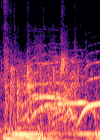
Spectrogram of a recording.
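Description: Live jazz band: a saxophone plays a melodic phrase with sliding notes, settling into a long held note near the end, over electric bass and drums.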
